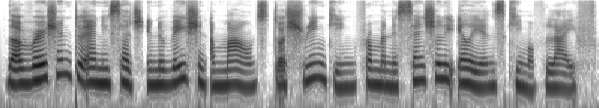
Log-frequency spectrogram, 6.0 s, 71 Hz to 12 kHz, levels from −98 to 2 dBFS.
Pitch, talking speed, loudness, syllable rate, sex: 230 Hz, 170 wpm, -19 LUFS, 5.4 syllables/s, female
